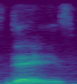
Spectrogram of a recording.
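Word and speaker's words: dais: that how you pronounce it I always pronounce it d It's days, but it is days.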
